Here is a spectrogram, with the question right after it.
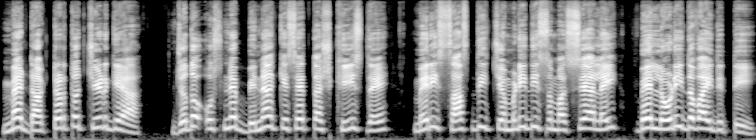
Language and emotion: Punjabi, angry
